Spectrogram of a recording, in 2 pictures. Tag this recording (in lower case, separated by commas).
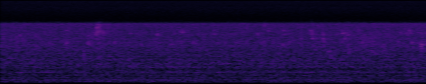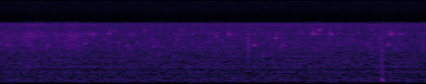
outside, rural or natural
